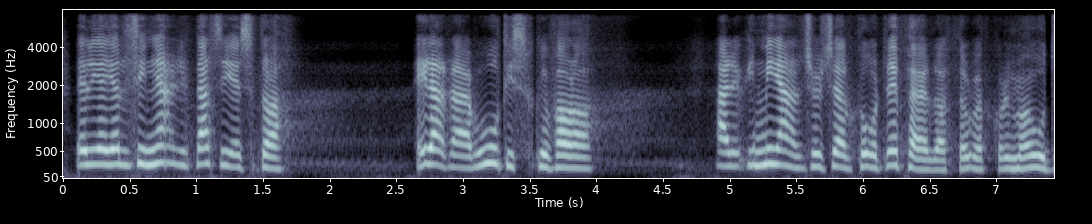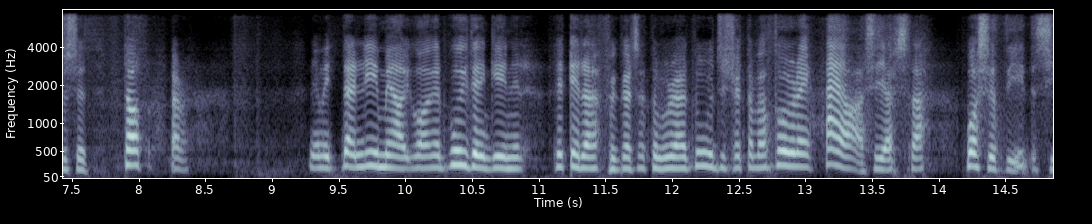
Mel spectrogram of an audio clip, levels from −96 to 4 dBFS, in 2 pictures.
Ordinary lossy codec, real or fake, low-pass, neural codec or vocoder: none; fake; 7.2 kHz; codec, 16 kHz in and 24 kHz out, 0.4 kbps, LongCat-Audio-Codec, four codebook decoder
